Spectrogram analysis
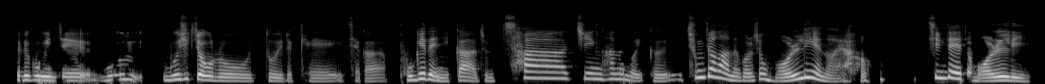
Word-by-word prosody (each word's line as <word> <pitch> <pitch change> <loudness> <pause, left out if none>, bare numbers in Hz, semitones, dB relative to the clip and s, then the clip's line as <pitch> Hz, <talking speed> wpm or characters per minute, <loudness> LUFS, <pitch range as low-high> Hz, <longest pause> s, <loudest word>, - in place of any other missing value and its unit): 그리고 205 -2 +2
인제 175 0 -1
무의 210 +4 -4 0.2
무의식적으로 190 -8 +2
또 160 -2 -6
이렇게 145 0 -11
제가 150 0 -11
보게 200 +7 +1
되니까 175 - -1
좀 155 - -12
차징하는 275 -5 -2
거, 160 -4 -5
그 155 +6 -7
충전하는 310 - +2
걸 175 0 -3
좀 220 0 -2
멀리 210 - +4
해 245 - +3
놔요, 140 -4 -7 0.8
침대에서 295 - +3
멀리. 165 -2 +3
190 Hz, 275 characters per minute, -23 LUFS, 155-250 Hz, 0.8 s, 멀리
